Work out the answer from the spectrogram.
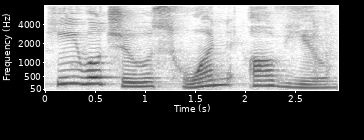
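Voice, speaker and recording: A woman reader puts on a male train conductor from a storybook. He is hearty and commanding, inviting passengers along with widely swinging pitch. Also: big pitch swings, very slow, darkish tone, a little hiss or hum, heavily acted. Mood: assured, proclaiming.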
